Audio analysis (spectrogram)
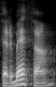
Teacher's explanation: European Spanish uses the th sound in words like cerveza, which in South America is pronounced cerveza.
